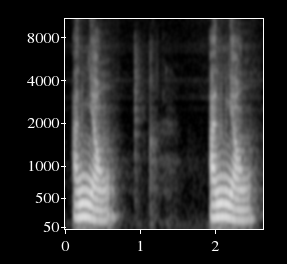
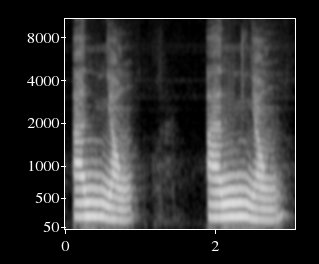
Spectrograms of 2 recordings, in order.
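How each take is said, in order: Both takes have the same delivery.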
